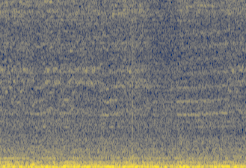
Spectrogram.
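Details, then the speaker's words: Gas furnace after its failed control board was replaced with a Honeywell universal board: spark ignites the pilot and the burner lights. Steady low roar with no popping, surging or flame-out; normal burner operation, though the new board's LED flashes a code. "Let's turn on the gas. I see a pilot light. Oh, we got a burner."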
